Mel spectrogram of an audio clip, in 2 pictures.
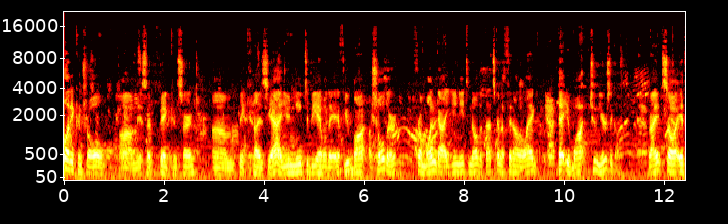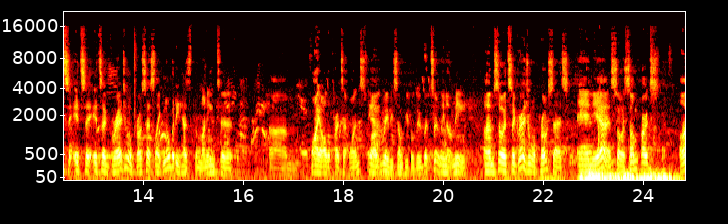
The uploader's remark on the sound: It's our first live show! Recorded during Star Wars Day at Storybook Gardens, right here in London. The interviews we conducted during Star Wars Day at Storybook Gardens. (The audio may be a little rough at points - bear with us as we work out the kinks of recording live!).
